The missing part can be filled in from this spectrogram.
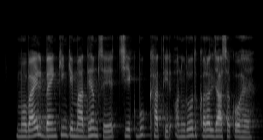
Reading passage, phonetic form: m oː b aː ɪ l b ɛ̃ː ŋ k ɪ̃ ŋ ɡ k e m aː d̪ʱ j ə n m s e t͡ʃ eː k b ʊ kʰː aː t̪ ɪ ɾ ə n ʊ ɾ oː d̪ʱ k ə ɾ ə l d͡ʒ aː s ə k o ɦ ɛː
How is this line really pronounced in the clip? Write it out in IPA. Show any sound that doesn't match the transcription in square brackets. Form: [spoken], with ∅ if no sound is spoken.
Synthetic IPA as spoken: m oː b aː ɪ l b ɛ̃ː ŋ k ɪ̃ ŋ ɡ k e m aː d̪ʱ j ə [∅] m s e t͡ʃ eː k b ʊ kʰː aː t̪ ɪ ɾ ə n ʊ ɾ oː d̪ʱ k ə ɾ ə l d͡ʒ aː s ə k o ɦ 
